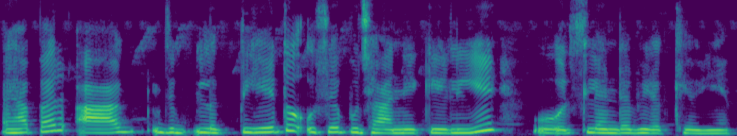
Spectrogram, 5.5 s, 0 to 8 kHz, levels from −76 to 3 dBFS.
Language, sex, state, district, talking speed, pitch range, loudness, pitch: Hindi, female, Uttar Pradesh, Lucknow, 185 wpm, 210-255 Hz, -16 LUFS, 225 Hz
